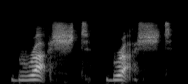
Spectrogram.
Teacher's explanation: movimento no final essa transição pronúncia dela então vai ser brush o d se transformou num t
